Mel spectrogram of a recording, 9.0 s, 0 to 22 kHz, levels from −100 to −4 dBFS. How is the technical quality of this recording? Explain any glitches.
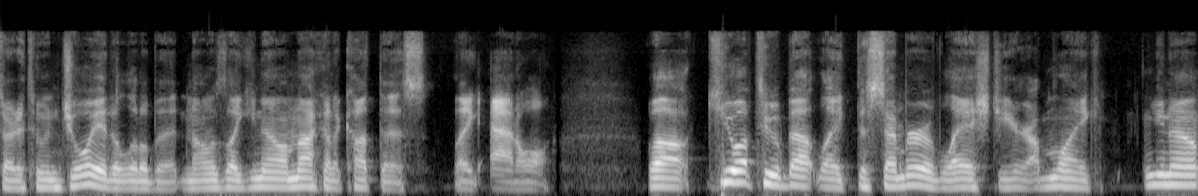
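The recording has a slightly unsteady pace and some small hiccups, carried over a call codec whose treble tops out around 12 kHz, which fits Opus at a modest bitrate.

Clock drift between sender and receiver runs through the whole clip. The delivery feels a touch slow and uneven because the sender's clock runs about 2% slower than the receiver's. The receiver's jitter buffer keeps draining, so it has to stretch the audio to avoid running dry.

Repeated timing corrections span 0.34 s to 8.74 s. They sound like faint stutters and a wavering tempo, with playback held near 99% speed. To keep in step with the slow sender, the receiver repeats short slivers of sound, adding roughly a tenth of a second overall at uneven intervals.

Scattered short gaps fall in two stretches. From 0.81 s to 4.21 s there are about seven brief ticks or smears, the longest roughly 30 ms. From 5.41 s to 7.13 s there are about four, each around 10 ms or less. 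Late or lost packets left small holes, and the receiver filled each one by extending the preceding sound.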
